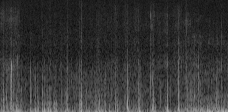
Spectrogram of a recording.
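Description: Fingertips of both hands scratch and rub the crown of a white, wide-brim woven straw floppy hat worn on the head. The result is a dense, uneven stream of quick, dry scratches and soft taps with a low, muffled body and little brightness, each crackle dying away almost instantly.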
